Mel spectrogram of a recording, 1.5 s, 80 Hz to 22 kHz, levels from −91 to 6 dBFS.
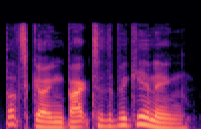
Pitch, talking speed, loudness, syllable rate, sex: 140 Hz, 240 wpm, -18 LUFS, 5.8 syllables/s, male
